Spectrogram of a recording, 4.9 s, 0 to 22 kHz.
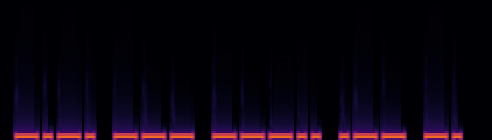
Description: Morse code, heard as a keyed tone, about 17 wpm, 700 Hz. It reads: CO8WN
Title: DXCC-100 Call Signs - 5 Characters - Repeated 2x - 17wpm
